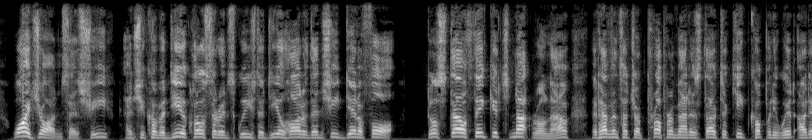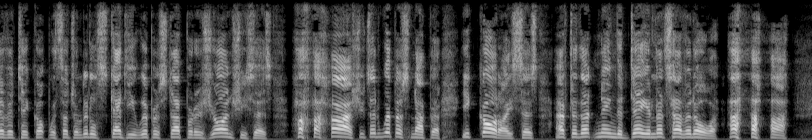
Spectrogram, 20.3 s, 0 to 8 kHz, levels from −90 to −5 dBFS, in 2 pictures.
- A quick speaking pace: Yes, fast, 220 wpm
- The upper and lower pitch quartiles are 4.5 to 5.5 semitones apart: No, average, 3.7 semitones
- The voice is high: No, medium, 180 Hz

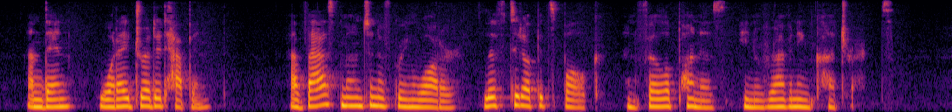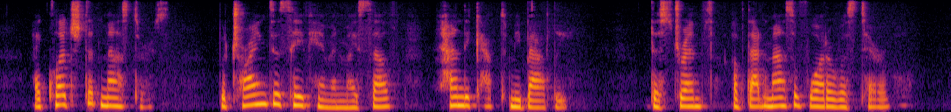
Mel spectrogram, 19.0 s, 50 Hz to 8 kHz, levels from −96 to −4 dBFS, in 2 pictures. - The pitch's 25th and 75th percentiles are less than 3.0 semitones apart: Yes, narrow, 2.5 semitones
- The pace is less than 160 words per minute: Yes, average, 150 wpm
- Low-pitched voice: No, high, 205 Hz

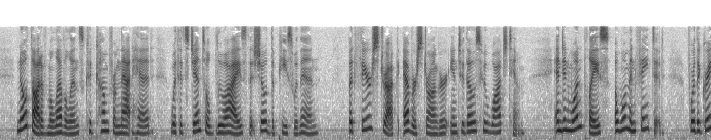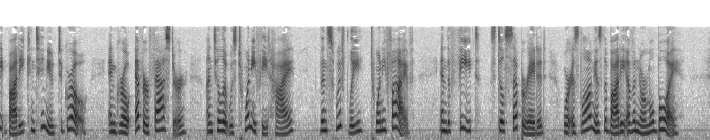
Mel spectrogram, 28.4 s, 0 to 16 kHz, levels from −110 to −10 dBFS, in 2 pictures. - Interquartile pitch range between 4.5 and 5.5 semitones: Yes, average, 5.2 semitones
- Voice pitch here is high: Yes, high, 220 Hz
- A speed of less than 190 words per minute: Yes, average, 150 wpm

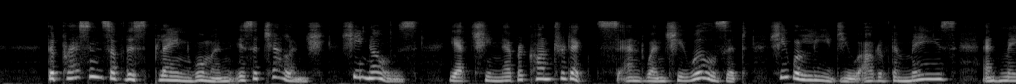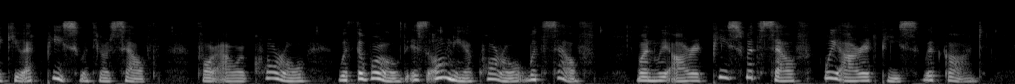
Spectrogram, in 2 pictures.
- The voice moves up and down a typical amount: No, wide, 8.6 semitones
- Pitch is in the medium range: Yes, medium, 180 Hz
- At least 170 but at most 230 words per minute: Yes, average, 175 wpm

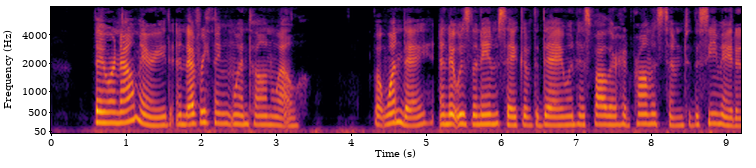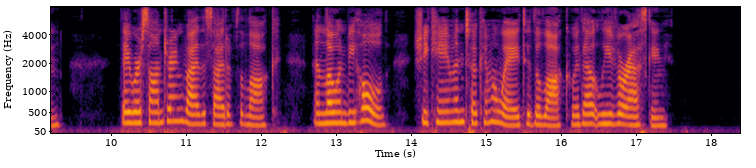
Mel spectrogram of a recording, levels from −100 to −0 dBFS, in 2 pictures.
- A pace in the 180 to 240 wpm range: Yes, average, 185 wpm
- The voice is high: Yes, high, 225 Hz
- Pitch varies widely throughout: No, average, 3.3 semitones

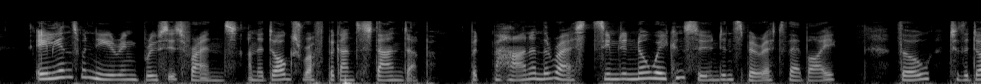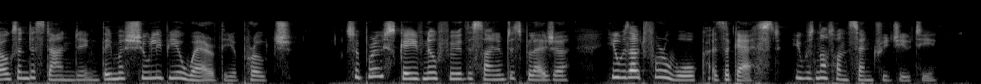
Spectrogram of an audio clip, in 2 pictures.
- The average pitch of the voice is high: Yes, high, 225 Hz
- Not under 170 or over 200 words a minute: Yes, average, 190 wpm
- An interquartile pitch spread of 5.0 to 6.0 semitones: Yes, average, 5.3 semitones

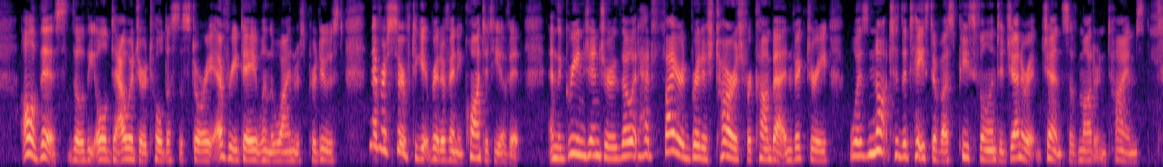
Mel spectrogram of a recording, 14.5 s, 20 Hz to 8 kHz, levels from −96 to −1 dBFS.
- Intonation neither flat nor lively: No, wide, 6.1 semitones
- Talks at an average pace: No, fast, 225 wpm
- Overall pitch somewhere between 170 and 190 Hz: Yes, medium, 185 Hz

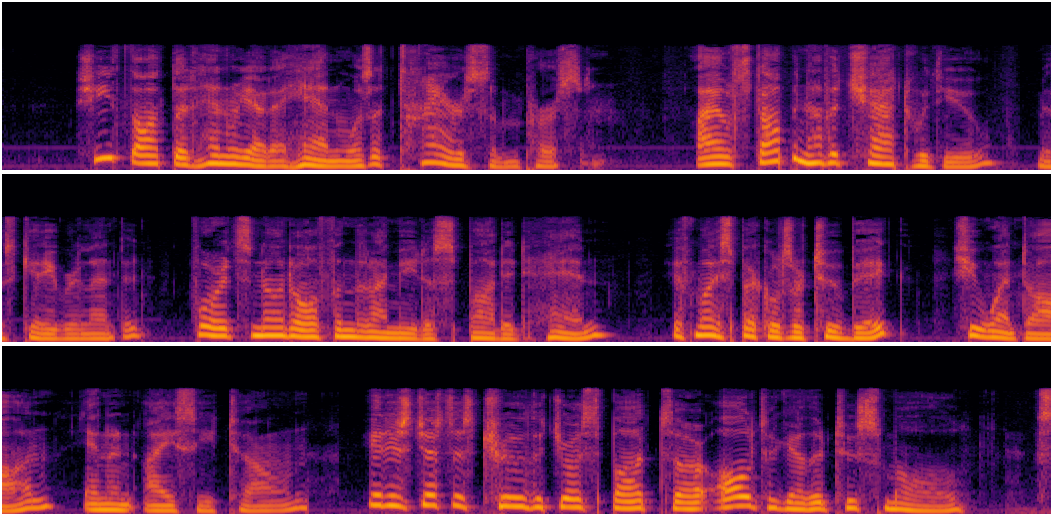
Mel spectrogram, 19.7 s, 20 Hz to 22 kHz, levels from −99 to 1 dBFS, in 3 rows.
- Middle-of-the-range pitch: Yes, medium, 150 Hz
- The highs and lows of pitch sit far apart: Yes, wide, 7.4 semitones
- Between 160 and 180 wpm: Yes, average, 170 wpm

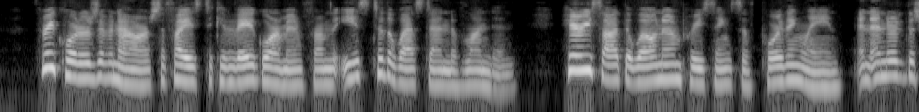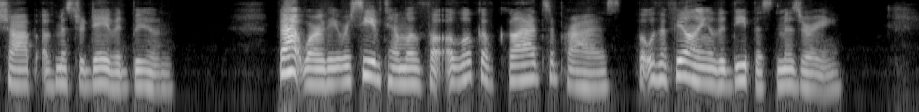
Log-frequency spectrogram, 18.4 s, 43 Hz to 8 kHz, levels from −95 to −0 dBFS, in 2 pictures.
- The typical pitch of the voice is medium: Yes, medium, 170 Hz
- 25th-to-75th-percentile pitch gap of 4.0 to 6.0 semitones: Yes, average, 4.6 semitones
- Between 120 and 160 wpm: No, average, 175 wpm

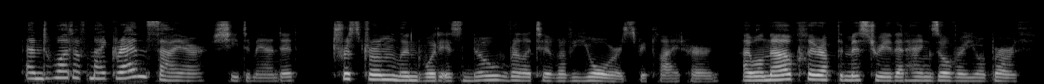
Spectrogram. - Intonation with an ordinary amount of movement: Yes, average, 4.6 semitones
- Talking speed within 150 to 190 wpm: Yes, average, 160 wpm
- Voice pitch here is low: No, medium, 180 Hz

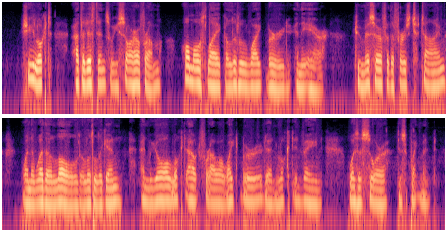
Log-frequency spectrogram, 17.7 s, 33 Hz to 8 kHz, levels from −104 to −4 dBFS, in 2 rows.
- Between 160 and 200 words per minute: Yes, average, 165 wpm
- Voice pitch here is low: Yes, low, 130 Hz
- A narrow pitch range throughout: Yes, narrow, 2.3 semitones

